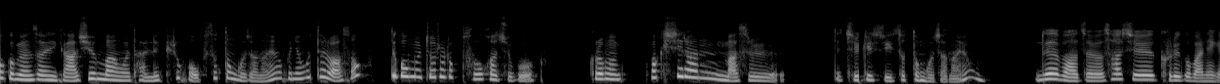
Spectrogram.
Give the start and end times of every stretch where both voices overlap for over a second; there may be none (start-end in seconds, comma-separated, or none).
none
